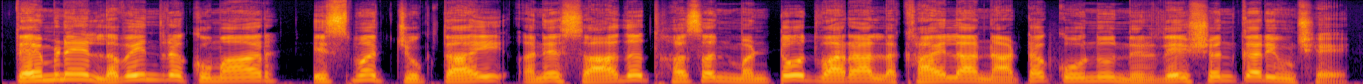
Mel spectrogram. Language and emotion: Gujarati, neutral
